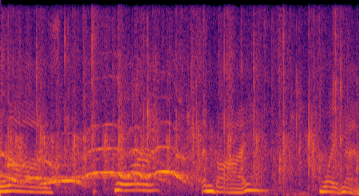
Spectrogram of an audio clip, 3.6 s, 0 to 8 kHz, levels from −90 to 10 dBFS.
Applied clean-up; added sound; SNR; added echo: none; Applause / Cheering; -1 dB; reverberation time 1.1 s.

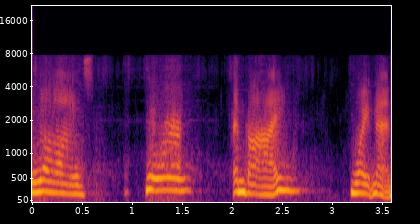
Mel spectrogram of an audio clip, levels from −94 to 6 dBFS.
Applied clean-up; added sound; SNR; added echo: neural separator model SepFormer DNS4.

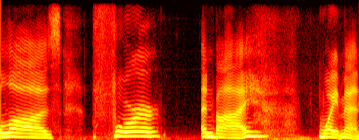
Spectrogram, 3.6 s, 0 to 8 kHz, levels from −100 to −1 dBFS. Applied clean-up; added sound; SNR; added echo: none; none; none; none.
